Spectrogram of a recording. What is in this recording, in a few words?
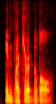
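"imperturbable", American English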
